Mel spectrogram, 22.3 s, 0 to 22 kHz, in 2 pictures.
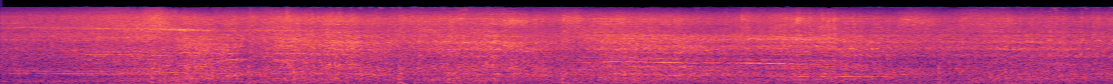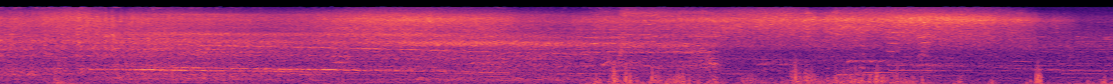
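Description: JR West 223 series 2000 electric multiple unit pulling into the platform: a motor whine that falls slowly in pitch as the train slows, over steady wheel and rail noise. Near the end a run of sharp clicks as the wheels cross rail joints.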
